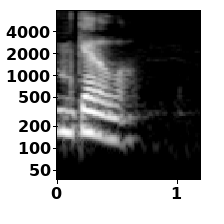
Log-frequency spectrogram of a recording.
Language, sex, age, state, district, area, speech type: Kashmiri, male, 30-45, Jammu and Kashmir, Srinagar, urban, spontaneous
